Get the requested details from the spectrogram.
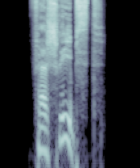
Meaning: second-person singular preterite of verschreiben
- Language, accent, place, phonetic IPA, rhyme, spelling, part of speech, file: German, Germany, Berlin, [fɛɐ̯ˈʃʁiːpst], -iːpst, verschriebst, verb, De-verschriebst.ogg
